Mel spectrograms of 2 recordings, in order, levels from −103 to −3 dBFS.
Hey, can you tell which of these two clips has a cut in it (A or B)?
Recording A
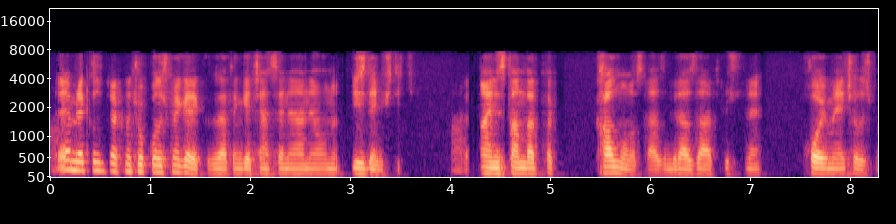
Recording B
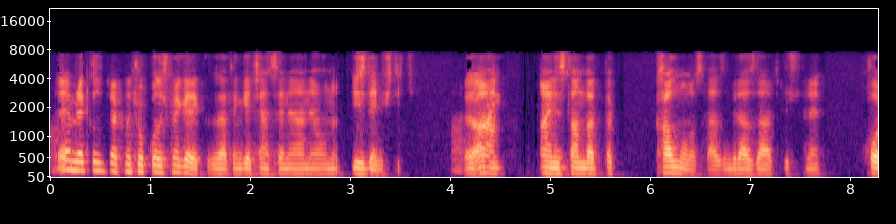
A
